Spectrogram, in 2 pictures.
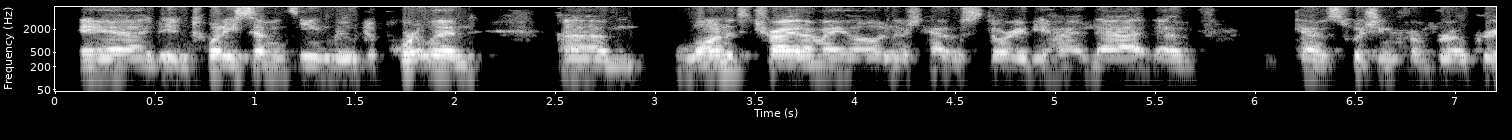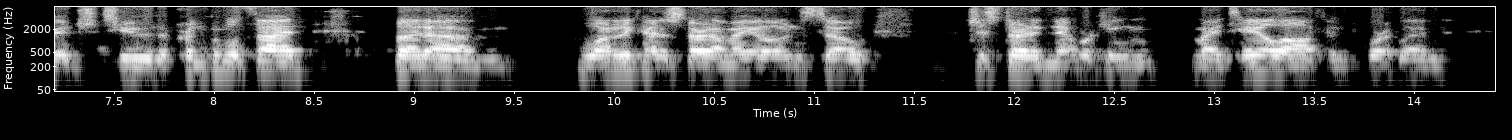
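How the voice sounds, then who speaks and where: The intonation is monotone and flat. The pace is fairly quick. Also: man, medium pitch for a man. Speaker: real estate investor. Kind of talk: presentation with Q&A. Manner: fast.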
